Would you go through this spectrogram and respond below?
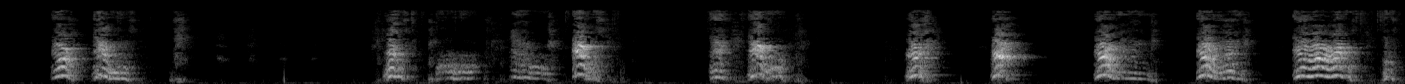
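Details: A Pomeranian dog barking at its reflection, short sharp barks in clusters of two or three, separated by pauses of about a second, with a brief gap early on.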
